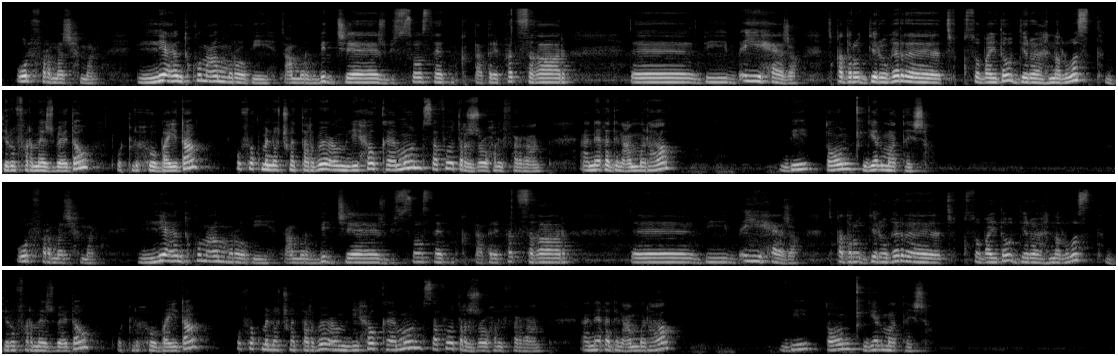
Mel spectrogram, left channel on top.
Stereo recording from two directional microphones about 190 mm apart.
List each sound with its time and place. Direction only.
0.2 s speech: 45° left (ahead or behind)
19.0 s speech: 50° left (ahead or behind)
